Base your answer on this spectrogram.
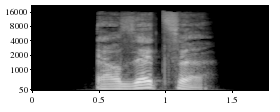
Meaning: inflection of ersetzen: 1. first-person singular present 2. first/third-person singular subjunctive I 3. singular imperative
- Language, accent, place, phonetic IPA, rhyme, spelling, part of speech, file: German, Germany, Berlin, [ɛɐ̯ˈzɛt͡sə], -ɛt͡sə, ersetze, verb, De-ersetze.ogg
